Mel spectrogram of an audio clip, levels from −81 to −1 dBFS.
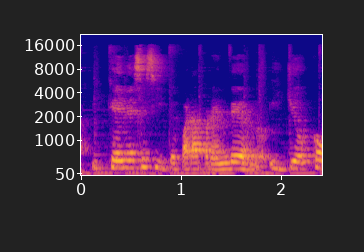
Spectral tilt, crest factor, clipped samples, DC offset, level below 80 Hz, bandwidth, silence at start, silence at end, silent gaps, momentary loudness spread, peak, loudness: -5 dB/octave; 16 dB; under 0.1%; under 0.1%; -42 dBFS; 17 kHz; 0 s; 0 s; none; 5 LU; -4 dBFS; -21 LUFS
